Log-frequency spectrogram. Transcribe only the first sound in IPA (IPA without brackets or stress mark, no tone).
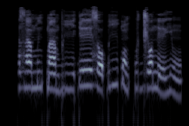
z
